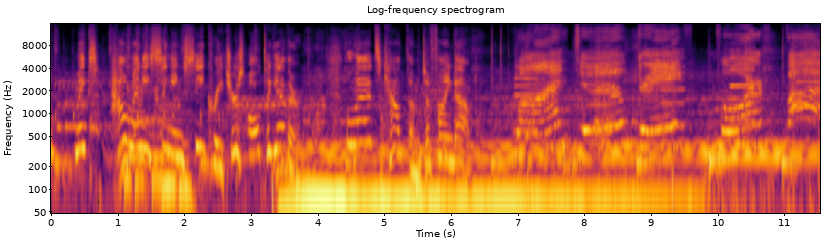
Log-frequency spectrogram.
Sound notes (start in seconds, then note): none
